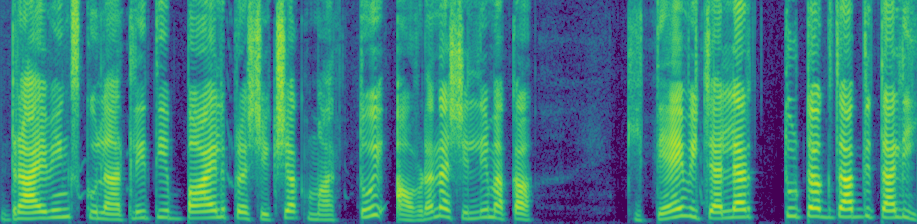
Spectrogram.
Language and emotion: Goan Konkani, disgusted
